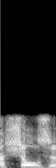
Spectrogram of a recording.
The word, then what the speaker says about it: shoals: I always feel like I'm saying it wrong, but no, shoals is right. Just as if it was S H O L E S.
